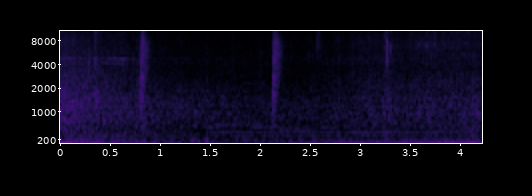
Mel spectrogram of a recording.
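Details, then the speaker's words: 1955 Ford Crown Victoria manual, clutch let out in first with no throttle, then pulling away in second: low, steady engine rumble with no shudder or chatter, smooth clutch take-up. "I just wanna pull the clutch out to show you that it doesn't chatter. So I'm letting it do its work by itself."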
